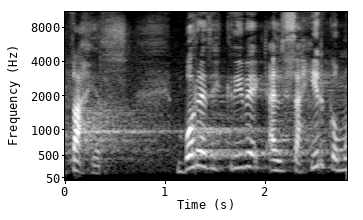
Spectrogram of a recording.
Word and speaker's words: Zahir: En árabe, la voz sahir significa lo visible o manifiesto, se pronuncia zahir.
